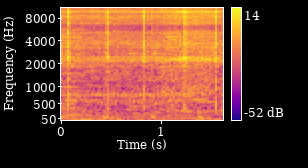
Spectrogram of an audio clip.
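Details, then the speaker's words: BMW F800GS on an off-road trail ride: sharp regular clicks, two or three a second, over the engine drone. The chain is clicking because mud is packed around the sprocket. "now you hear that clicking that's the first time I've ever heard that that was my chain"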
